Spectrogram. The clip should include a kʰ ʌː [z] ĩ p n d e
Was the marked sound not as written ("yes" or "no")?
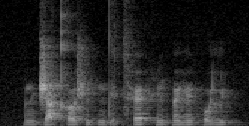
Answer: yes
